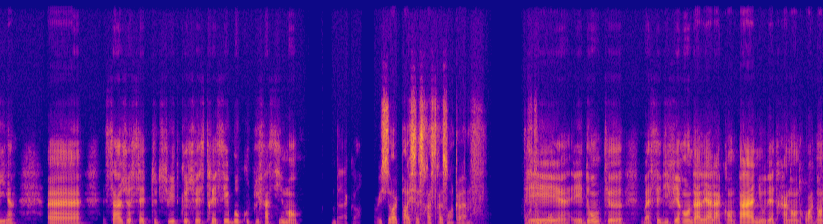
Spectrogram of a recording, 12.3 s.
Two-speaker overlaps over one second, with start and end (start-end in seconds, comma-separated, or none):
none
